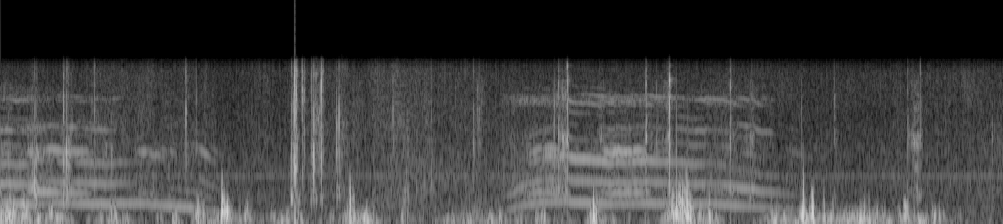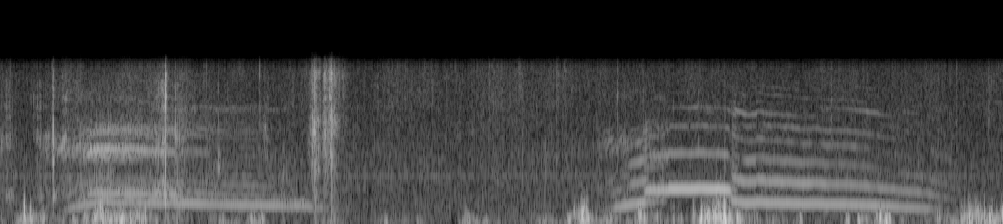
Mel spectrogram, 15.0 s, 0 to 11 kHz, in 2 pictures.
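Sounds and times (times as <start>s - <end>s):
cattle mooing: 3.8s - 5.8s, 7.9s - 10.0s.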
